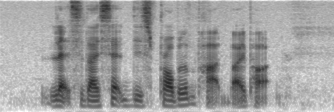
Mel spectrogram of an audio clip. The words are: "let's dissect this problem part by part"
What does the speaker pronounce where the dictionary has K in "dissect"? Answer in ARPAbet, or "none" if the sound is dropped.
none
